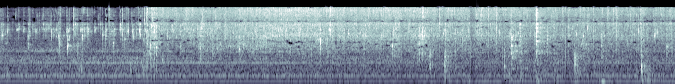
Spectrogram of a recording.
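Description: Chopped onions and peppers sizzling in hot oil in a stainless steel pan as frying starts: the sizzle comes in strongly about a second and a half in and holds, with scattered pops.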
